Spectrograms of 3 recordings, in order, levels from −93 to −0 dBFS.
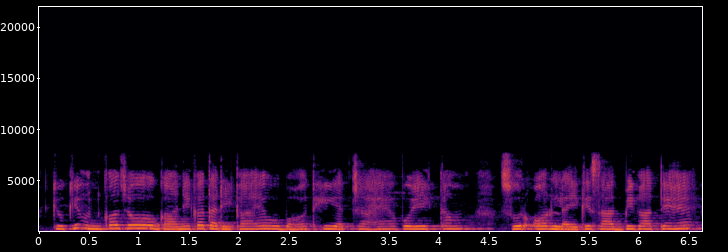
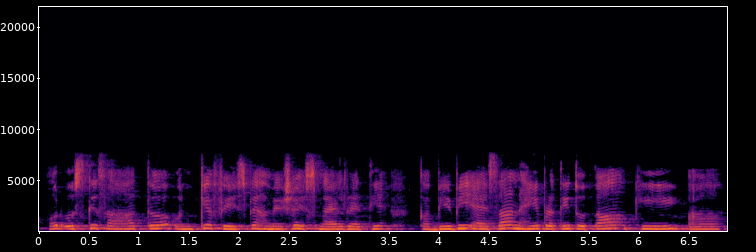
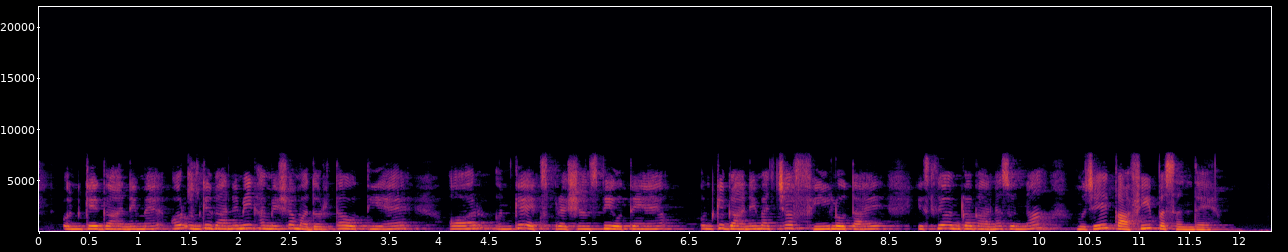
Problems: background sounds at intervals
